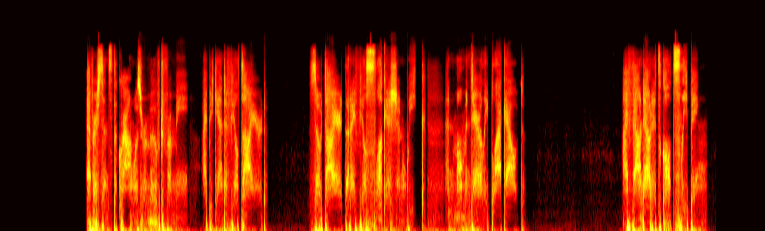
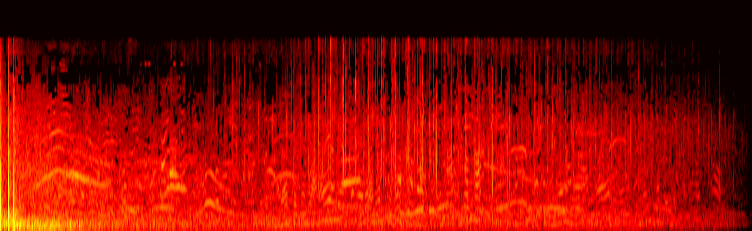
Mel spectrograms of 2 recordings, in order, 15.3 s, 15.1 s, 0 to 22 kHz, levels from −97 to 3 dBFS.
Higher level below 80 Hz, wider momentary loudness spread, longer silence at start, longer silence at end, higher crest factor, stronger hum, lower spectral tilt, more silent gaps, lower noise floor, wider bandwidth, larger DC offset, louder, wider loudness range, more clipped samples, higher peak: first, -30 dBFS vs -46 dBFS; first, 18 LU vs 15 LU; first, 1.75 s vs 0 s; second, 1.2 s vs 1.5 s; second, 22 dB vs 34 dB; neither; second, -1.5 dB/octave vs -6.5 dB/octave; neither; first, -77 dBFS vs -72 dBFS; second, 10 kHz vs 11.5 kHz; neither; first, -21 LUFS vs -36 LUFS; second, 6 LU vs 11 LU; neither; about the same, -2 dBFS vs -2 dBFS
